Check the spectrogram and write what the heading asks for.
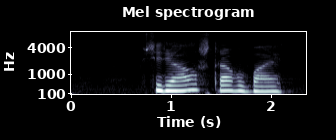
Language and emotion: Russian, neutral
